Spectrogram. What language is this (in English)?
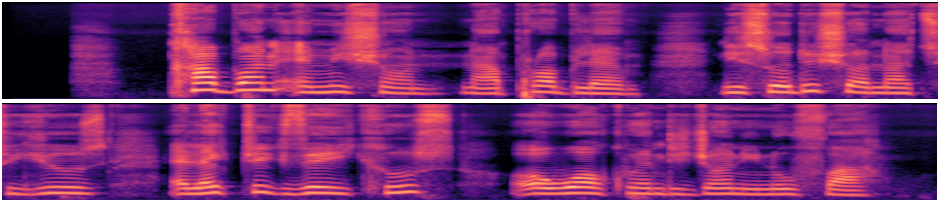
Nigerian Pidgin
